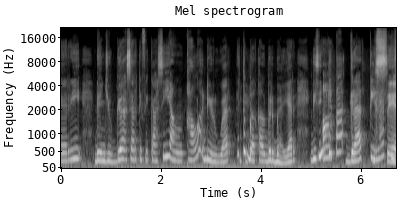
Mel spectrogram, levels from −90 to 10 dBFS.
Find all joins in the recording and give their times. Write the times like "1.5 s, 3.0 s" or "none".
none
